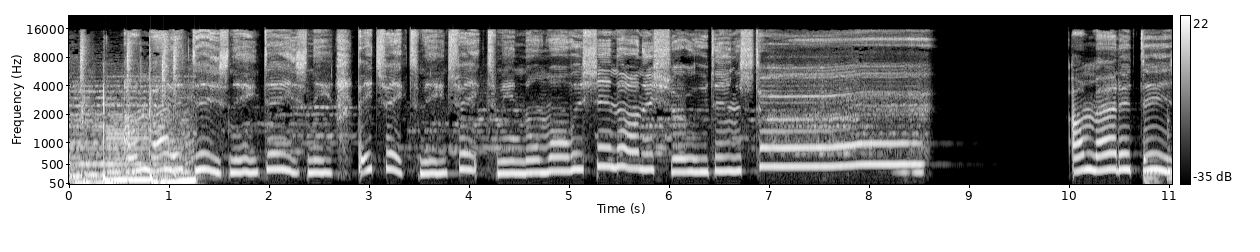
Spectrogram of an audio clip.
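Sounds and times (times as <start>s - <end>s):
sped-up pop song high note: 0.0s - 7.2s.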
